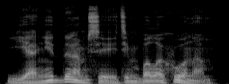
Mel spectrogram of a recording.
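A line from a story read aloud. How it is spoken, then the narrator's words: Growling inwardly, getting angry. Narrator (Russian): прорычал я про себя, снова заводясь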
